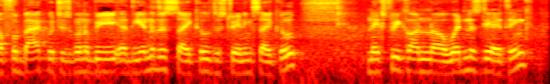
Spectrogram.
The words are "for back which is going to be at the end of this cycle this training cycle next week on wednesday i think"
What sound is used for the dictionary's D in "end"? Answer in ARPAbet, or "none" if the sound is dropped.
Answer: D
